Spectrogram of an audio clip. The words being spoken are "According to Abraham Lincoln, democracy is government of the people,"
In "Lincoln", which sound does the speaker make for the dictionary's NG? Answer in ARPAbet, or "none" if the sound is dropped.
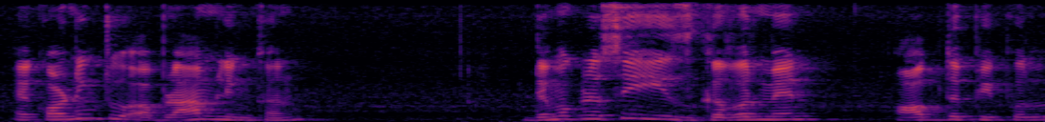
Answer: NG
